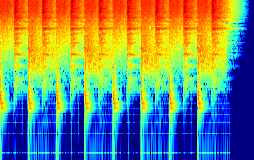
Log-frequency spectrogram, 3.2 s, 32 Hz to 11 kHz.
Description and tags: Rhythm 2c 170BPM
Without kick drum. Hardcore 4 x 4 rhythm for use in most bouncy hardcore dance music styles such as UK Hardcore and Happy Hardcore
